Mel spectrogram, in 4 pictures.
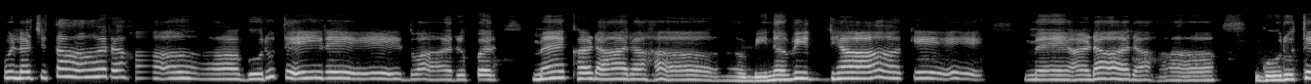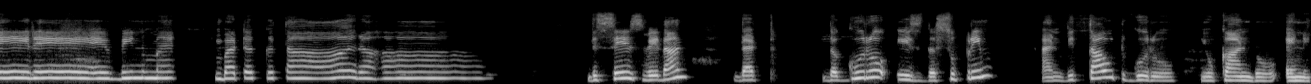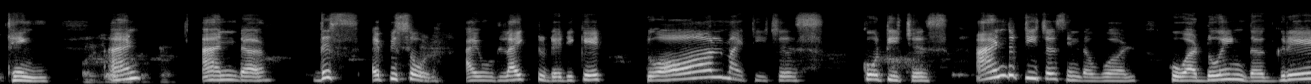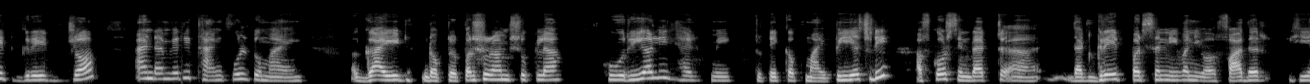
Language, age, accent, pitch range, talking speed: English, 20-39, Indian, 190-280 Hz, 105 wpm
